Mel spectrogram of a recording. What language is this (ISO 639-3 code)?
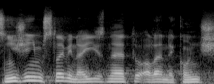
ces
